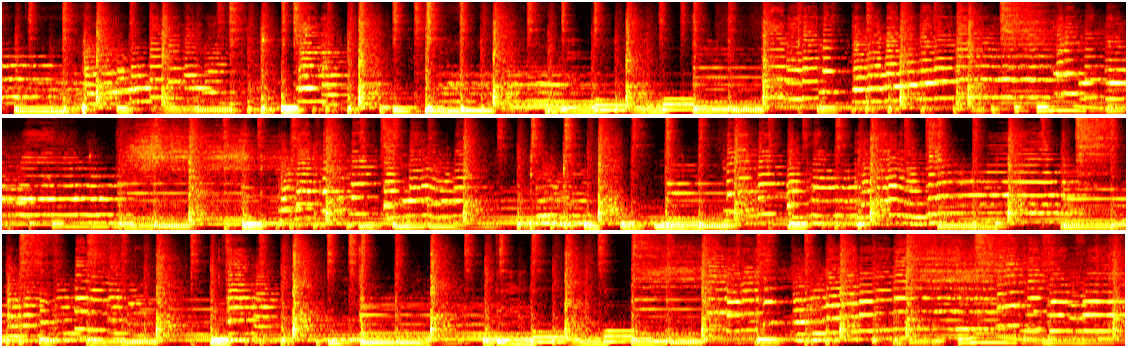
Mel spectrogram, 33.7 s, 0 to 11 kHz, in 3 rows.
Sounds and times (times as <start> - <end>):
Music: 0.0 - 33.7.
